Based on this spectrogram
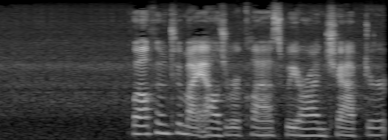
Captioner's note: voiceover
